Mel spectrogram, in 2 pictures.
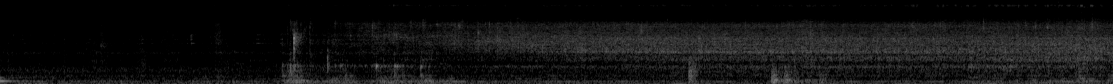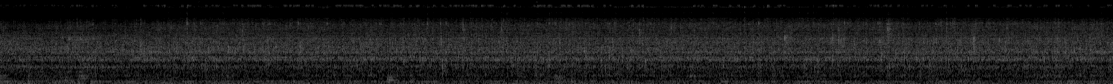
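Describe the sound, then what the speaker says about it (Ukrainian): Potatoes frying in a pan of hot oil, a sudden loud sizzle as they go in, then a continuous soft, even hiss that carries on steadily for a long stretch. "першим викладаємо ми для смаження це картоплю"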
